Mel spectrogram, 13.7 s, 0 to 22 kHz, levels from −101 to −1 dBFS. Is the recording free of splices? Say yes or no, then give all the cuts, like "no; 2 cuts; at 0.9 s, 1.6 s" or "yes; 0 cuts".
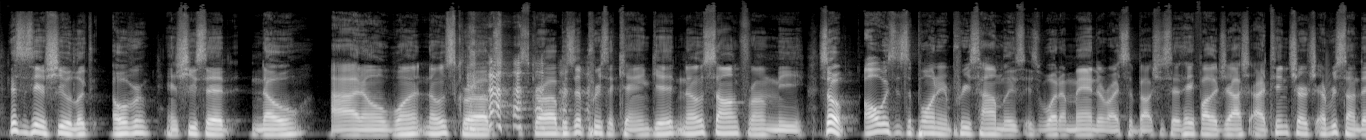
no; 2 cuts; at 1.6 s, 8.1 s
